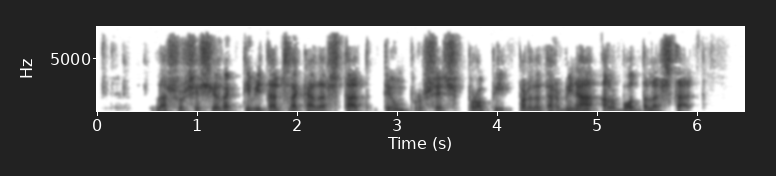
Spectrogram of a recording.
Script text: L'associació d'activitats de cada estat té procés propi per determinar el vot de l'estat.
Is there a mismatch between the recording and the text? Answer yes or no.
yes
